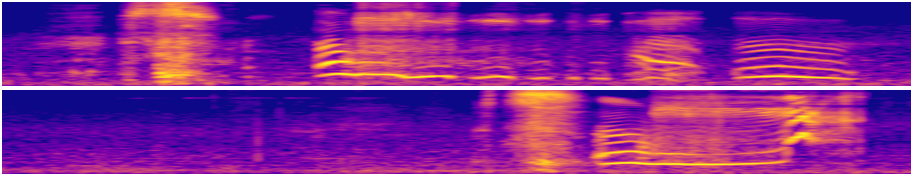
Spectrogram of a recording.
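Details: Mother sneezing twice, sharp and hissing, a few seconds apart, while her baby giggles and babbles between them, delighted by the sneezes.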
